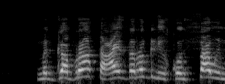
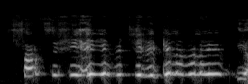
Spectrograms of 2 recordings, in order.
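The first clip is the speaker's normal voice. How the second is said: higher, louder laughing-crying wail; crying scold; 7 semitones higher, 3 dB louder than usual. Acted. Mother crying to her daughter that there are plenty of men.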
